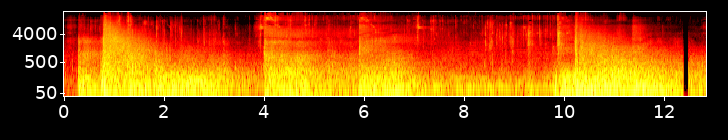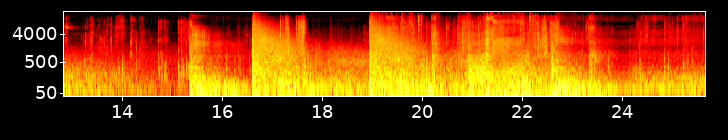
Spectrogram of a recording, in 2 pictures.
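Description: Pistol gunfire in a Counter-Strike match during an ESL Impact League game: loud, dense bursts of in-game shots, some in rapid strings, with brief quieter gaps.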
